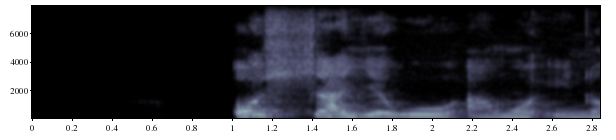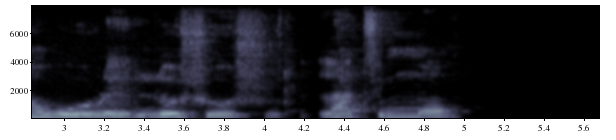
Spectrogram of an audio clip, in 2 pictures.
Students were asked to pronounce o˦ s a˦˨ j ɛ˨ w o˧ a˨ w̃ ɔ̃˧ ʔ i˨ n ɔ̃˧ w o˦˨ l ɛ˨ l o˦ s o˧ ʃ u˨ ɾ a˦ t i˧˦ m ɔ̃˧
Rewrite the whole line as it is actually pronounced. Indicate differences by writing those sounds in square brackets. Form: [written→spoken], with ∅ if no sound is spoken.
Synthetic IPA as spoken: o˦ [s→ʃ] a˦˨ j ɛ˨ w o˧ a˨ w̃ ɔ̃˧ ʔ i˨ n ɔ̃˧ w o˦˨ [l→ɾ] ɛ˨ l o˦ [s→ʃ] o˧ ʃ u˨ [ɾ→l] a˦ t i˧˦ m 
